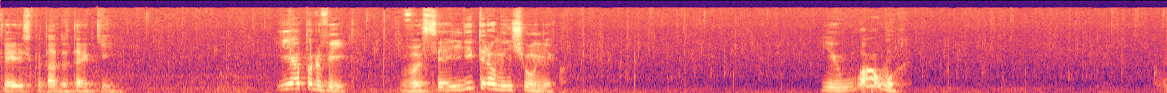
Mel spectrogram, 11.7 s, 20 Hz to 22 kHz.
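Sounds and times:
speech: 0:00.0 - 0:01.3, 0:02.8 - 0:05.7, 0:08.2 - 0:09.1
steady rain falling: 0:00.0 - 0:11.6.

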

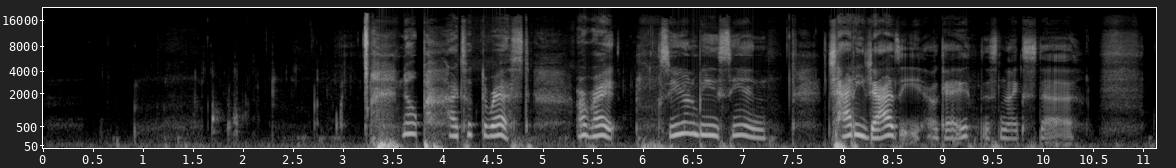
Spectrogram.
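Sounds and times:
small mouth clicks: 0:00.6 - 0:03.6
person sipping wine from a glass: 0:00.9 - 0:03.4
speech: 0:03.6 - 0:10.8.

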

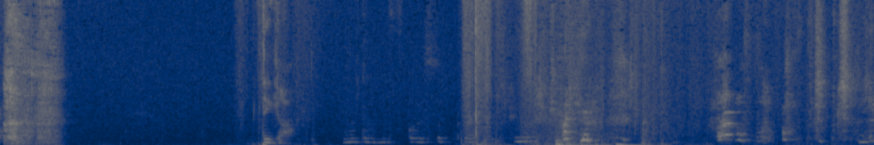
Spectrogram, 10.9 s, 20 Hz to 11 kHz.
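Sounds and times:
loud raspy snore imitated by a voice: 0:00.0 - 0:00.9
speech: 0:03.3 - 0:03.7, 0:06.6 - 0:07.6
laughter: 0:06.9 - 0:07.9, 0:08.9 - 0:10.9.

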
